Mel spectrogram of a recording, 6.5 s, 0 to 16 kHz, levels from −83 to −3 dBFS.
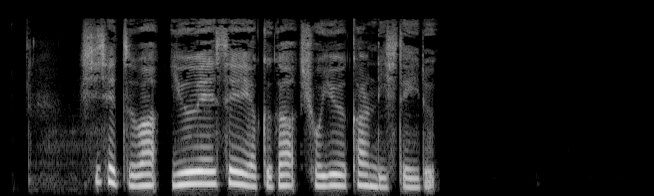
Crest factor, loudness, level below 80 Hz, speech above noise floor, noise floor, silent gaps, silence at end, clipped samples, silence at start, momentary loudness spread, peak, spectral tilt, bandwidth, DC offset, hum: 16 dB; -20 LUFS; -72 dBFS; 62 dB; -81 dBFS; none; 2.2 s; under 0.1%; 0.8 s; 12 LU; -6 dBFS; -5 dB/octave; 11.5 kHz; under 0.1%; none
